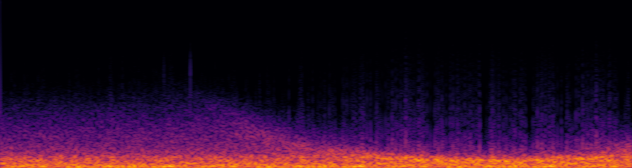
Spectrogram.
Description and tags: engine hum
A steady hum of the engine. At the end of the clip, it changes pitch quickly.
